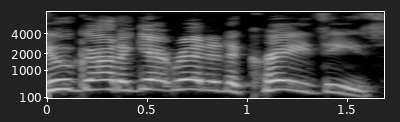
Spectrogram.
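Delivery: very high-pitched, shrill, acted screech. Retelling a movie scene where a farm mother screams: imitating Ethel screaming. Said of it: "she's screaming like".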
